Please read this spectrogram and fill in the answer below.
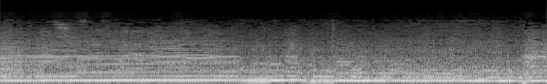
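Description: Rally car's engine heard from inside the cabin on a special stage, running hard at a near-constant pitch, with a short dip about halfway through and another near the end.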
